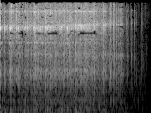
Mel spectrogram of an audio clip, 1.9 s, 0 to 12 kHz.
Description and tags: Bag of marbles poured into a small Pyrex bowl. Glassy, granular sound. Close miked with Rode NT-5s in X-Y configuration. Trimmed, DC removed, and normalized to -6 dB.
glass, pour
